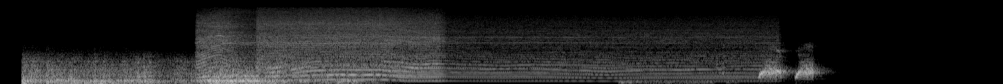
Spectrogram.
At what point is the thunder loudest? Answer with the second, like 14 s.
2 s.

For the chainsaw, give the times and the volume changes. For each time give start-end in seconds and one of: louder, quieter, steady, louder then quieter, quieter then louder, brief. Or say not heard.
1.9-7.8 quieter.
